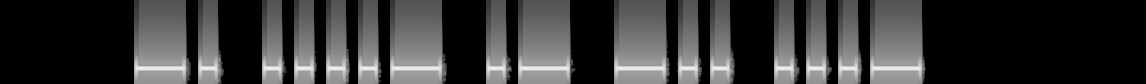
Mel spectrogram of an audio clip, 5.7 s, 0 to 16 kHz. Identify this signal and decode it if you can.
Morse code, heard as a keyed tone, about 15 wpm, 700 Hz. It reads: N4ADV
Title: USA Call Signs - 5 Characters - Repeated 3x - 15wpm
